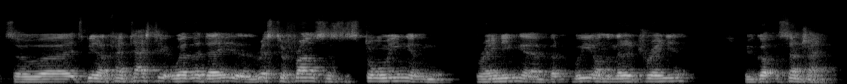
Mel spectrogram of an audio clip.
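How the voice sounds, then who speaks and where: An older man from New Zealand, a real estate agent, talking in a measured way with lots of hesitations. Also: mid-range voice, steady tone, darkish tone. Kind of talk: conversational interview. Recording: echoey distant muffled video call.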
